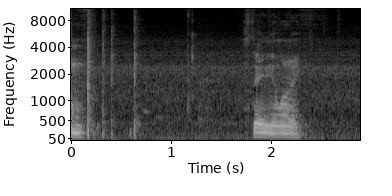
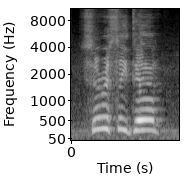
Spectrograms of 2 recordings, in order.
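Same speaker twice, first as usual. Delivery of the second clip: shrill high disbelief at a viewer's guess; incredulous; 13 semitones higher, 8 dB louder than usual. Real, not acted. Reading a viewer's wrong guess, incredulous. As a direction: pitch jumps up in real disbelief. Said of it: "what the fuck is a".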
